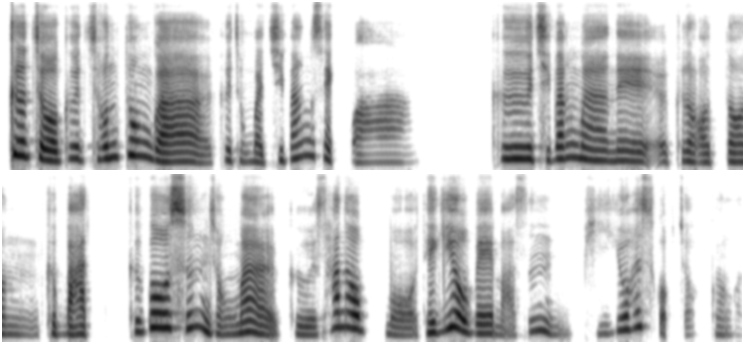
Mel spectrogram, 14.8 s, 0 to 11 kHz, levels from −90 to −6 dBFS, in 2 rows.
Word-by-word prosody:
그렇죠. 265 - +6
그 235 +3 -3
전통과 200 - +1
그 200 - -7
정말 175 -3 -8
지방색과 165 - -7 0.8
그 230 0 +2
지방만의 205 -5 -1
어 175 - -14
그런 185 -2 -6
어떤 165 -2 -7
그 175 - -4
맛 165 0 +1 0.4
그것은 285 +4 +4
정말 175 0 -1
그 155 -2 -8
산업 275 - +2 0.2
뭐 150 -4 -9
대기업의 195 -4 +3
맛은 185 +4 -10
비교할 240 - -4
수가 400 +10 -10
없죠 - - -18
그런 155 -2 -20
거. 145 -1 -38
195 Hz, 205 characters per minute, -21 LUFS, 165-240 Hz, 0.8 s, 그렇죠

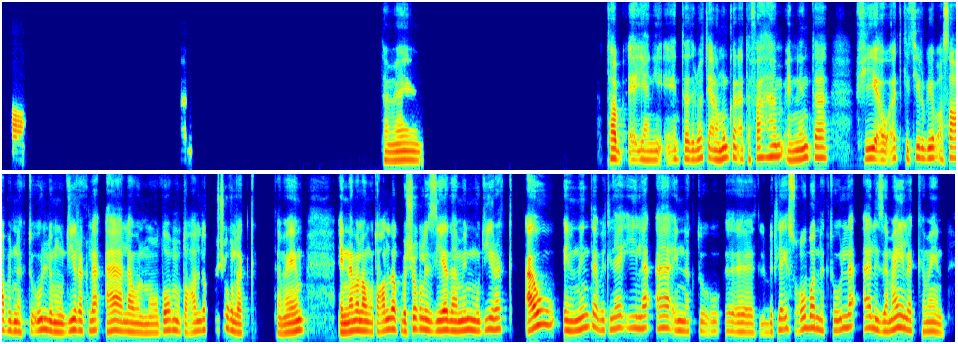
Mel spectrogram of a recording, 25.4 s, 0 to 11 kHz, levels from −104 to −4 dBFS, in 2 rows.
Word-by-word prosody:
آه. 130 -2 -1 2.1
حلو. - - -13 2.5
تمام. 130 0 -1 2.5
طب 155 -4 +3
أ - - -2
يعني 135 -2 -4
أنت 145 +1 -4
دلوقتي 150 +3 -1
أنا 140 - 0
ممكن 170 +4 +2
أتفهم 170 +5 -1
إن 135 0 -1
أنت 165 +1 +2 0.4
في 150 -1 +1
أوقات 160 +4 -3
كتير 160 +2 -2
بيبقى 160 -2 0
صعب 160 +2 +1
إنك 145 -2 -1
تقول 165 +4 +1
لمديرك 150 +2 +1
لأ، 155 -1 +2
لو 140 -2 0
الموضوع 125 +4 0
مُتعلّق 150 0 -2
بشغلك، 135 -10 -2 0.2
تمام، 135 +7 +2 0.5
إنما 145 +4 +5
لو 150 -1 +6
مُتعلّق 150 +4 +1
بشغل 170 +3 +2
زيادة 155 +1 +4
من 155 +2 +4
مديرك، 170 +3 0 0.2
أو 240 +6 +5
إن 155 +1 +2
أنت 205 +4 0
بتلاقي 190 +2 -3
لأ 190 -2 -1
إنك 150 -2 -2
ت - - -23 0.3
آآ 135 -3 -3
بتلاقي 135 +8 -4
صعوبة 180 +5 +1
إنك 165 -4 -3
تقول 160 +5 -2
لأ 210 - -2
لزمايلك 165 -1 +1
كمان، 140 -3 -4
155 Hz, 115 wpm, -23 LUFS, 140-170 Hz, 2.5 s, لو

